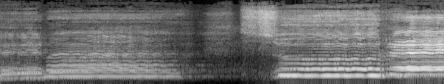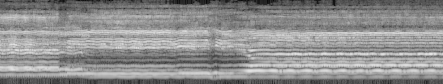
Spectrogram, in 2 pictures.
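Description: A slow Cuban song sung by a male and female duet, their voices held in long, vibrato-rich notes with a brief hush near the start before the singing swells back in full and close.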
